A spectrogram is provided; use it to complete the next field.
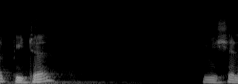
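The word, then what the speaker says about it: Mitchell: मिशल ने ठीक है किसने प्रपोज किया था पीटर मिशल ने साइंटिस्ट के नेम में थोड़ा सा स्पेलिंग मिस्टेक शायद हो सकता है बट प्रोनंसिएशन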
